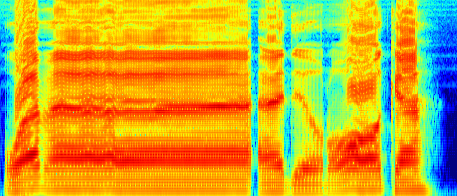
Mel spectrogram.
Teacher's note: Kemudian pada lafal ro-nya ini panjangkan dua harakat karena di sini ada mad tabi'i. · Maka huruf dal ketika dia sukun, dia harus ada pantulannya. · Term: qalqalah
